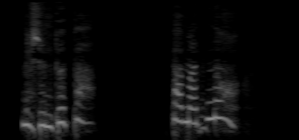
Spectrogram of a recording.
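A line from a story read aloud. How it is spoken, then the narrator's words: Sobbing. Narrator (French): ai-je sangloté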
